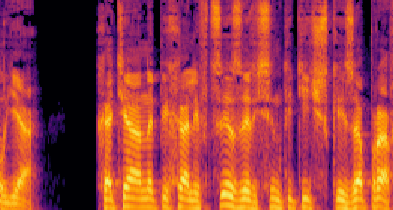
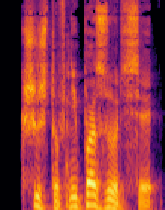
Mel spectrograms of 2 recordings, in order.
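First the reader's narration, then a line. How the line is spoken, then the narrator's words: Quiet. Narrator (Russian): тихо сказала Марта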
